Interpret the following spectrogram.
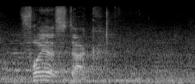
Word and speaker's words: Feuerstack: I'm just wondering, how do you pronounce this name? Feuerstack.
